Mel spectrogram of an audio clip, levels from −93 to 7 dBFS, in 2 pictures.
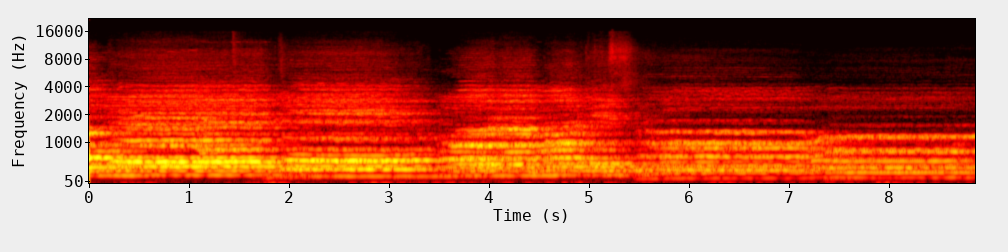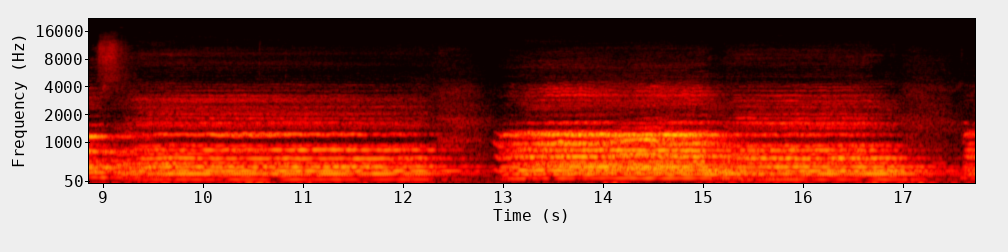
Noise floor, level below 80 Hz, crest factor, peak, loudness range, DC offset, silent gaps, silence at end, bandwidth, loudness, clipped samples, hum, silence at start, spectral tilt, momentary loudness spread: -52 dBFS; -74 dBFS; 18 dB; -8 dBFS; 15 LU; under 0.1%; none; 0 s; 12 kHz; -26 LUFS; under 0.1%; none; 0 s; -5.5 dB/octave; 17 LU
